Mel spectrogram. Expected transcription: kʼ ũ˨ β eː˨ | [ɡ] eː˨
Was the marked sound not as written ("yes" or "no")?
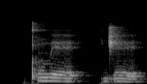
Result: yes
